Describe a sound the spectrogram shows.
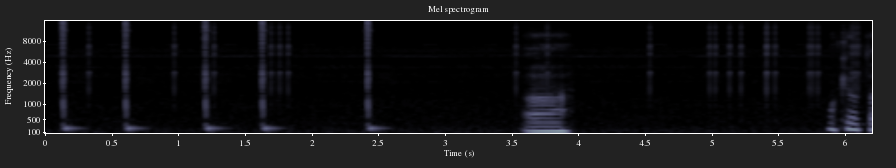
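Short interface clicks tick in quick succession.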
